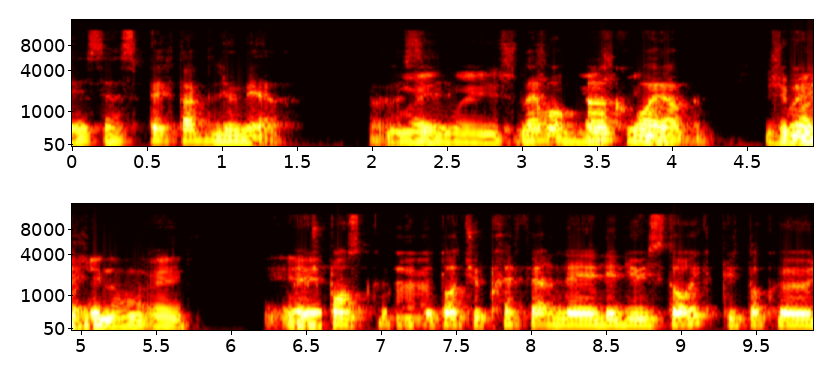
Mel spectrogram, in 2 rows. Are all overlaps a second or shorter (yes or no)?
no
